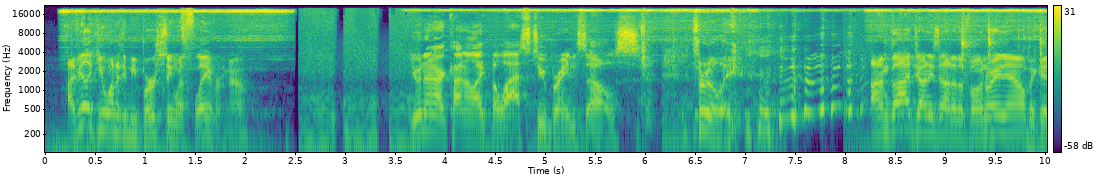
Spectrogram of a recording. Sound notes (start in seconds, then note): 2.9 upbeat electronic music; 5.9 laughs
